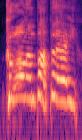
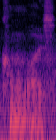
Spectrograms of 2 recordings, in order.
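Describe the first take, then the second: First: Much higher, much louder ecstatic shout; goal scream. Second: Much lower, much softer hope; quietly will the team on; muttered plea. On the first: Cheering his striker's chance, full scream. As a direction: scream it as the ball goes in. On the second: Urging his players under his breath, very soft. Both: Real, not acted.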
